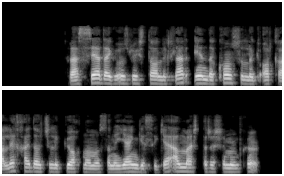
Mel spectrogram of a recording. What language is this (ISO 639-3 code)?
uzb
